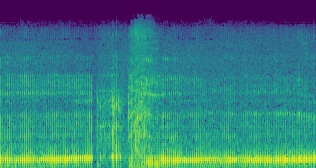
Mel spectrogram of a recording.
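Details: Leopard purring, a deep rumbling throb likened to a motorcycle, pulsing steadily for several seconds, breaking off briefly near the two-second mark with a short scuffing noise, then resuming just as steadily.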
